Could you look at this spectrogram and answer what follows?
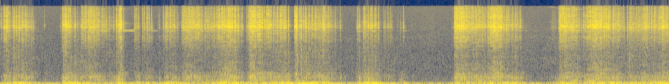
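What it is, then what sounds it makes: Stainless steel mesh sieve scraped with a fork. A metal fork scratches back and forth across an empty, medium-sized round stainless steel wire-mesh kitchen strainer lying in front of the microphone. The result is a steady run of raspy, rattling scrape strokes with a bright, hissy edge over a low rumble, briefly pausing between passes.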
